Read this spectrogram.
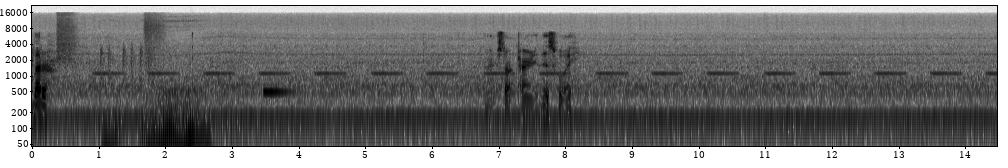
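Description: A reversing alarm beeps at an even pace.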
